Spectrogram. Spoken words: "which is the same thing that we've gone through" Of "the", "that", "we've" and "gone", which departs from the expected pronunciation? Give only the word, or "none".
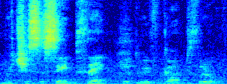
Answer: none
